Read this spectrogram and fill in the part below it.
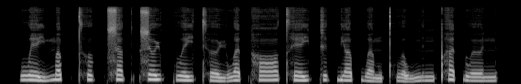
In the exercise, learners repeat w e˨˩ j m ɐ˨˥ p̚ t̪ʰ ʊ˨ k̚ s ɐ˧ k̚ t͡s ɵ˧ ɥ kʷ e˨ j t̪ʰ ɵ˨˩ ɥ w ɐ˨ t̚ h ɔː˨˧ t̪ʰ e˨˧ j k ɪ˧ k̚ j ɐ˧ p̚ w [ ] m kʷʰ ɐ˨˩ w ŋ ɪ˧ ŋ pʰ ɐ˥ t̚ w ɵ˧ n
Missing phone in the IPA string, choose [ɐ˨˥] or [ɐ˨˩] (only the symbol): ɐ˨˩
